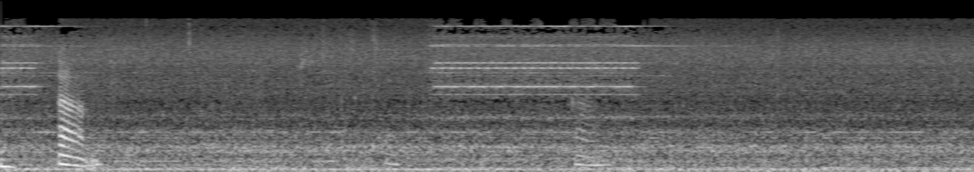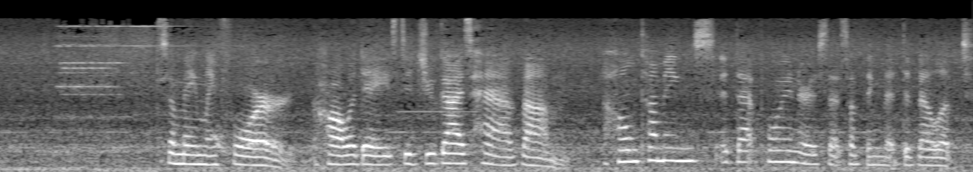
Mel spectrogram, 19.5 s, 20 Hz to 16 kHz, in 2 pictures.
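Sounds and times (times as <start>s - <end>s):
telephone ringing with electronic tones: 0.0s - 0.6s, 4.3s - 6.8s, 10.3s - 11.4s
constant low room hum: 0.0s - 19.4s
speech: 0.6s - 1.2s, 11.4s - 19.4s.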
